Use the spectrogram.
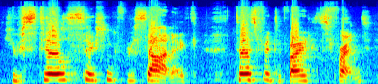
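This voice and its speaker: A woman giving a mock-dramatic amateur story reading, theatrical and deliberate, now and then stumbling over words. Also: high voice, breathy edge, poor audio. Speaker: amateur reader of fan fiction.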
